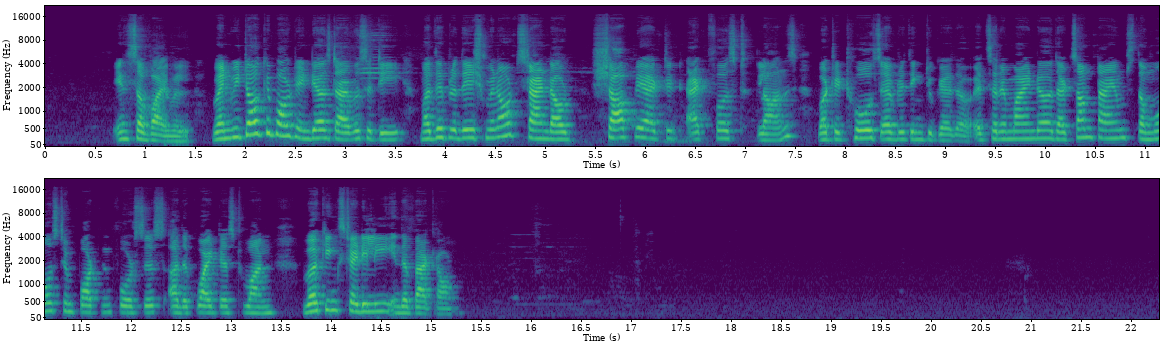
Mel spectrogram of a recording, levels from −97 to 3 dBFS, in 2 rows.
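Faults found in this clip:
No audible faults found in the speech on review; nothing to log against any component.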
